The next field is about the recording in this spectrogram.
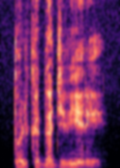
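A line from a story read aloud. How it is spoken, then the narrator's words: Whispered. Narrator (Russian): шепнула она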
